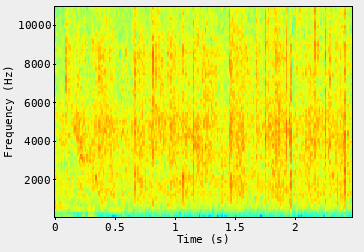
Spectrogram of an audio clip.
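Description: An audience gives a guest a big round of applause, steady and dense, with overlapping claps forming a continuous bright rustle and sharper individual hand strikes scattered throughout, holding an even loudness for the whole stretch.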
